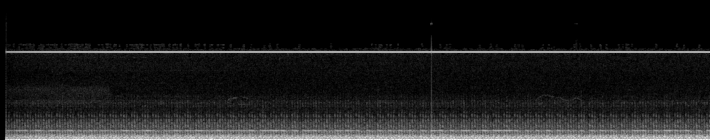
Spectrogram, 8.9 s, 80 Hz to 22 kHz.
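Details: Ford Mondeo 2.0 TDDI diesel, cold engine at idle: thin, steady whine holding one pitch regardless of rpm, which goes away once the car warms up; cause unknown.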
